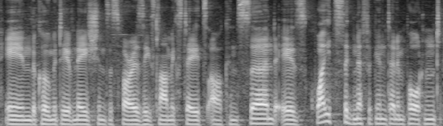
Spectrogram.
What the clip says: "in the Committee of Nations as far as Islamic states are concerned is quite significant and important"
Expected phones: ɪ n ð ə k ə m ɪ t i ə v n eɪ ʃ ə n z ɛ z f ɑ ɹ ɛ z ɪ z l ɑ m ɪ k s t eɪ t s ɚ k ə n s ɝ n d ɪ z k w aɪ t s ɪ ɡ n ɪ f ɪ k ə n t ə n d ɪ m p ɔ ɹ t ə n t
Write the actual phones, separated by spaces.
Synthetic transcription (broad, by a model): ɪ n ð ə k ə m ɪ t i ə v n eɪ ʃ ə n z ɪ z f ɑ ɹ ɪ z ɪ s l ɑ m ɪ k s t eɪ t s ɚ k ə n s ɝ n d ɪ z k w aɪ t s ɪ ɡ n ɪ f ɪ k ə n t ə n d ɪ m p ɔ ɹ t n t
